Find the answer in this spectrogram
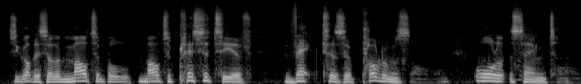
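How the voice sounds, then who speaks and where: The recording is very clean, with a silent background and a dry, close sound with no echo. A man with a southern English accent talks at medium pitch and a fairly quick pace, with lively intonation. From southern England (Kent). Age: 60s. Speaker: tech thinker, former construction worker. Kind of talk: casual interview conversation.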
